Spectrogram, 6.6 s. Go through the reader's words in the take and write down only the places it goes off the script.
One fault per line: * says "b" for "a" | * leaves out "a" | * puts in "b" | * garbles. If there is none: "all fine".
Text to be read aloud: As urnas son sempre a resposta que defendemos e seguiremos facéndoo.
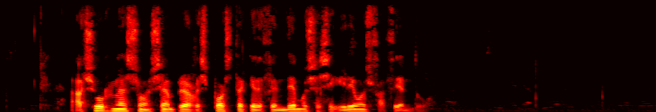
all fine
